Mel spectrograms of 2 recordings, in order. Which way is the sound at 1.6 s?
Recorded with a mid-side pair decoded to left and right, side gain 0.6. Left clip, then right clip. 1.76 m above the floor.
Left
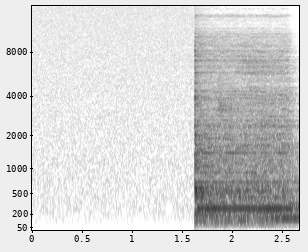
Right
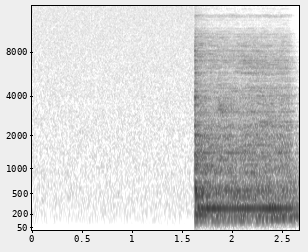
5° right.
